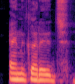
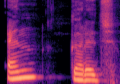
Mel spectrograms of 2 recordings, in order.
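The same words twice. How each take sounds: First: Said in the usual way. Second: encourage very slow, split as एन, then करेज; धीरे, टुकड़ों में उच्चारण. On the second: Shown as a demonstration. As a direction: break encourage into two parts with a clear pause after एन. (Encourage को बहुत धीरे, एन और करेज में तोड़कर बोलें) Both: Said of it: "तो मीनिंग बनी".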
